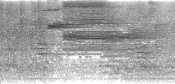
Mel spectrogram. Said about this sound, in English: And with that, you heard the buzzer.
